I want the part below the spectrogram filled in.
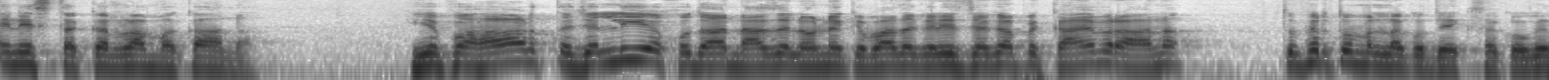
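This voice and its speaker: A middle-aged man preaches a Ramadan Quran lesson with a fairly high voice for a man. He tells religious stories, gives each quoted speaker a voice of his own, and presses his points home with emphasis. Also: vocal fry. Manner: storytelling, acts out quoted dialogue; explanatory, emphatic. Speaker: mufti, Islamic preacher.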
